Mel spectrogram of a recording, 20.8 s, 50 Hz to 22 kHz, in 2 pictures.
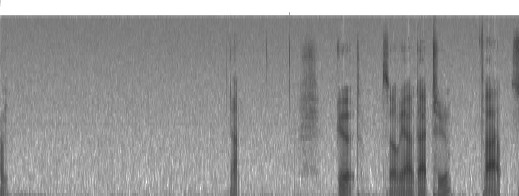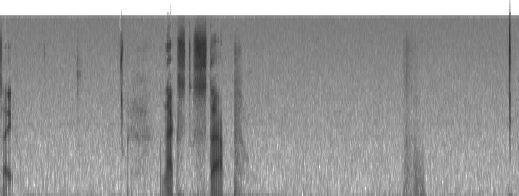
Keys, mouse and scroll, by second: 4.3 Tab, 9.4-11.0 right drag.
